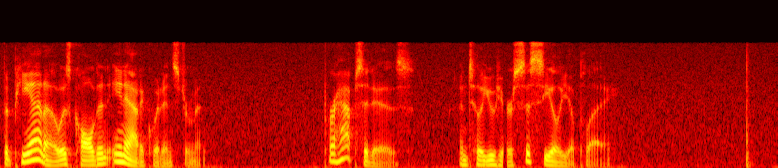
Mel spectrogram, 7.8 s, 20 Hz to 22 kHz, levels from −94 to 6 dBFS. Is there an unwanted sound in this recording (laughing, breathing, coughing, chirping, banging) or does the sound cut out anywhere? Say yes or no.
yes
